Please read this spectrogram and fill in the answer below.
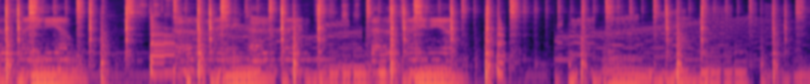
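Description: Instrumental band music without vocals: bass guitar, guitar and drum kit playing a funky groove, with a short dip in the playing a little after halfway.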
